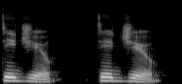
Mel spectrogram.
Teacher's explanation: So this DY sound combination, when you say it quickly, it creates a j, just like my name. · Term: j sound, J sound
